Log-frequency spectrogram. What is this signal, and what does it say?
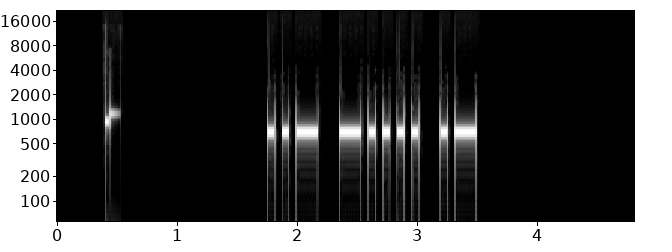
Morse code, heard as a keyed tone, about 20 wpm, 700 Hz. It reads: U6A
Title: All Cut Numbers - 3-Digit 20wpm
